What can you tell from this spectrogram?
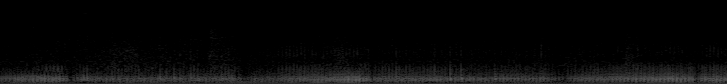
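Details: House cat purring, recorded close in stereo without talking: a steady deep rumble rising and falling with each breath, cycles roughly every one to two seconds, brief pauses between inhale and exhale.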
